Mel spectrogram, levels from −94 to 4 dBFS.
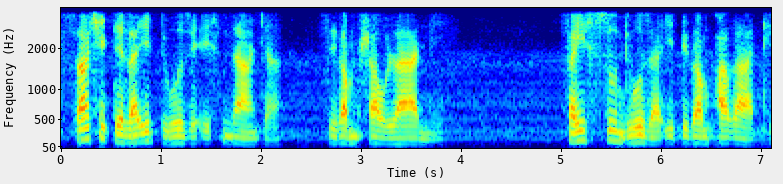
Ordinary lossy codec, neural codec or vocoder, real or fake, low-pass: AAC, 32 kbps; codec, 16 kHz in and 24 kHz out, 1.1 kbps, FireRedTTS-2 codec; fake; 3.6 kHz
